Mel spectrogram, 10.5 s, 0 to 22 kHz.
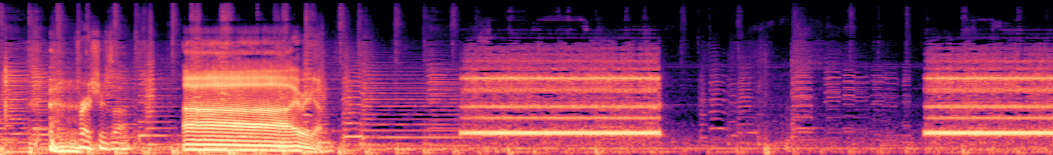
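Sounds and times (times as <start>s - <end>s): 
speech: 0.8s - 3.4s
telephone ringing as a comedy sound effect: 4.6s - 6.6s, 9.2s - 10.5s.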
